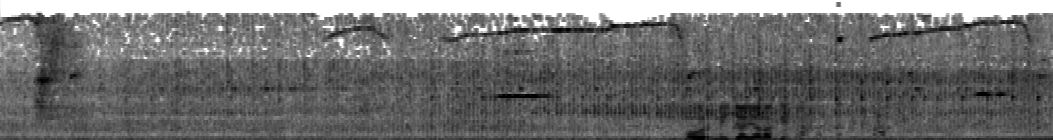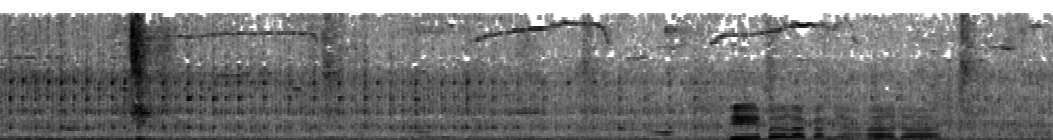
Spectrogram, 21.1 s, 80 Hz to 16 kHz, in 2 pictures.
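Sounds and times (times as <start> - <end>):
bus diesel engine rumble: 0.0 - 21.0.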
